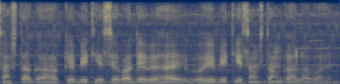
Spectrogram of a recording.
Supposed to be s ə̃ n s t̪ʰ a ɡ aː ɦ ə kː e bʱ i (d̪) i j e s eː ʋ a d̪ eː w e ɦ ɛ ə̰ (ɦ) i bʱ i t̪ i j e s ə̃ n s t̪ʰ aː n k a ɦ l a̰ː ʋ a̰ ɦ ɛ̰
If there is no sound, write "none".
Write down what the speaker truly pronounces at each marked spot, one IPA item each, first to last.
t̪, ɦ

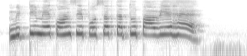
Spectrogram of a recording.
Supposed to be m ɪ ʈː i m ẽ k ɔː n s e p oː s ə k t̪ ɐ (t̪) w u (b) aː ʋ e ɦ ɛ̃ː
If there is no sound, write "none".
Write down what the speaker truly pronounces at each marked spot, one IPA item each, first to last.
t̪, p

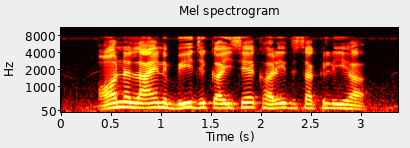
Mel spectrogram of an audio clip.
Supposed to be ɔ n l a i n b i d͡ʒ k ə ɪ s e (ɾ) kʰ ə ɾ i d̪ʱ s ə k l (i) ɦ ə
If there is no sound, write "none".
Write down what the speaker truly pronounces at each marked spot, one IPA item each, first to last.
none, i

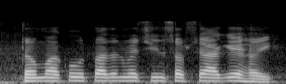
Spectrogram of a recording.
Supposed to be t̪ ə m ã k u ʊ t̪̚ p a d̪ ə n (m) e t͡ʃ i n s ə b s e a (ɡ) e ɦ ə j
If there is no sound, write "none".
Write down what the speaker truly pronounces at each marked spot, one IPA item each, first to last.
m, ɡ

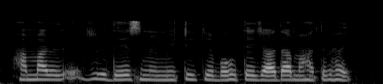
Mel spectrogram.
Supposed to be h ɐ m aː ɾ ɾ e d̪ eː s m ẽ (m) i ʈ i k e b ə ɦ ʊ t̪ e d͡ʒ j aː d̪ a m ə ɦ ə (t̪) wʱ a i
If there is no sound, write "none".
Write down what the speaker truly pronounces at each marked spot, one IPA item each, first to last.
m, t̪

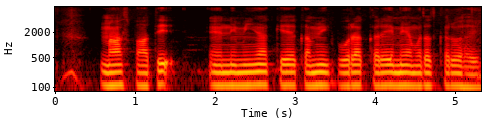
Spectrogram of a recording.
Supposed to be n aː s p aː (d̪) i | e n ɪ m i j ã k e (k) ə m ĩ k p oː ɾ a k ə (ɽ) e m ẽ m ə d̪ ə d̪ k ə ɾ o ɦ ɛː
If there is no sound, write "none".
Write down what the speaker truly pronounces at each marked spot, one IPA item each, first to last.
t̪, k, ɾ

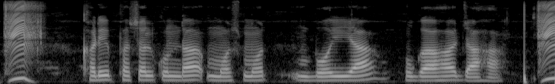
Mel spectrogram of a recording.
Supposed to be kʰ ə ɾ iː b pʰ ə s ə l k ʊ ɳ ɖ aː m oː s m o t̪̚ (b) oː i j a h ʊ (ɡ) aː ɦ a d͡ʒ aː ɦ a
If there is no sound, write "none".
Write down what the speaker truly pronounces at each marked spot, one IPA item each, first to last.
b, ɡ

